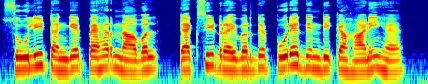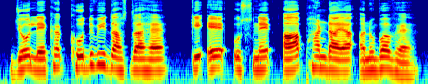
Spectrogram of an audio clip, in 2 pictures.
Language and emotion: Punjabi, neutral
